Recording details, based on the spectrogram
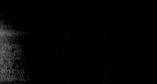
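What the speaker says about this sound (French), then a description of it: "J'ouvre la porte de l'appartement" An apartment door opens with a brief, fairly soft thump at the start, followed by a few faint clicks and light rattles as it swings, in a quiet indoor space.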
